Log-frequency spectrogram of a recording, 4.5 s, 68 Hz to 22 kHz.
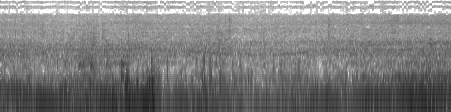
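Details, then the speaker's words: BMW E46 wagon, jump-started after exhaust leak repair: engine catches and settles into a steady low idle with a couple of blips, no ticking or puffing; exhaust sounds sealed. "Definitely needs some love, but this thing's looking sick. It sounds so good."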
